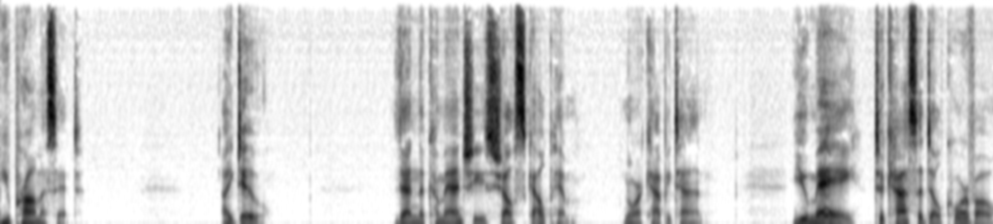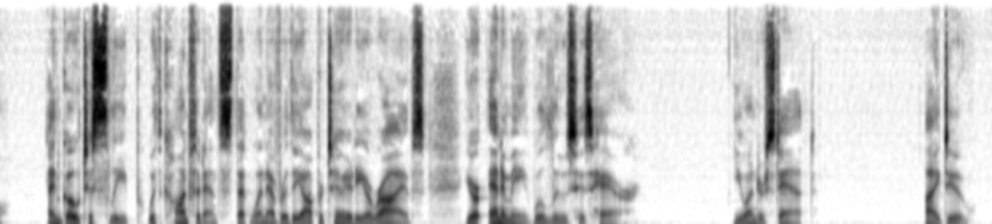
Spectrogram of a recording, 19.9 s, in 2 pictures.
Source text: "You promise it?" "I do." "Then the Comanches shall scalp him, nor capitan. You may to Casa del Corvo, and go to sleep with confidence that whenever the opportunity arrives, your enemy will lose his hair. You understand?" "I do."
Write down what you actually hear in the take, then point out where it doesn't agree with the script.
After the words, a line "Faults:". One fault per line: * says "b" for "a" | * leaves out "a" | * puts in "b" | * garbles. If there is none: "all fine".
"You promise it?" "I do." "Then the Comanches shall scalp him, nor capitan. You may to Casa del Corvo, and go to sleep with confidence that whenever the opportunity arrives, your enemy will lose his hair. You understand?" "I do."
Faults:
all fine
